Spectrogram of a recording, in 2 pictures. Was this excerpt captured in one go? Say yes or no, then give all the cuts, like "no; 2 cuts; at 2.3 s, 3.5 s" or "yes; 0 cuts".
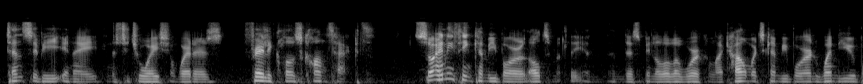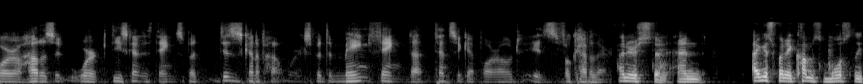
yes; 0 cuts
